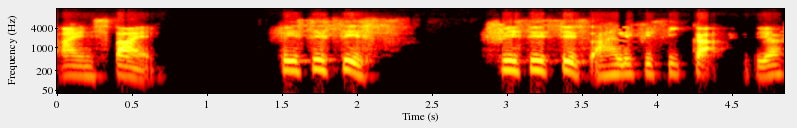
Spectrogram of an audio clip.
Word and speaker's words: Einstein: Jadi Einstein ini dibacanya Einstein.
